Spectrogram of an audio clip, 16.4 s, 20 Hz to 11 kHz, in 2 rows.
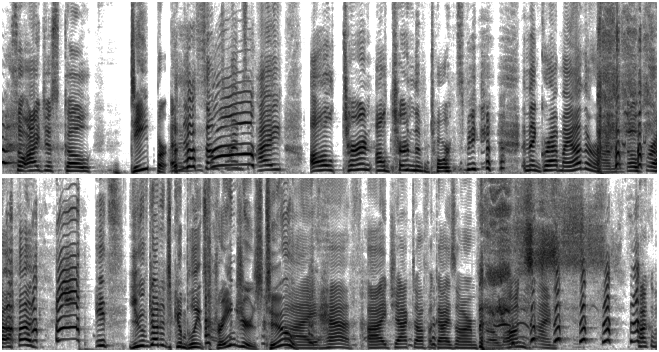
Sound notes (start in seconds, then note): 7.4 laughs; 14.1 laughs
